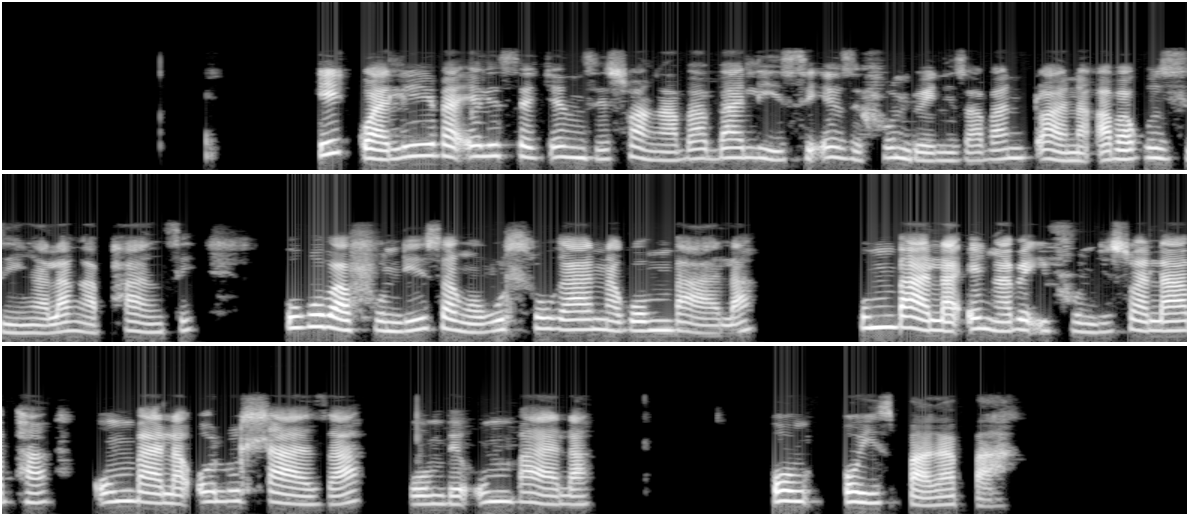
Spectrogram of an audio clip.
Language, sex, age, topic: North Ndebele, female, 25-35, education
